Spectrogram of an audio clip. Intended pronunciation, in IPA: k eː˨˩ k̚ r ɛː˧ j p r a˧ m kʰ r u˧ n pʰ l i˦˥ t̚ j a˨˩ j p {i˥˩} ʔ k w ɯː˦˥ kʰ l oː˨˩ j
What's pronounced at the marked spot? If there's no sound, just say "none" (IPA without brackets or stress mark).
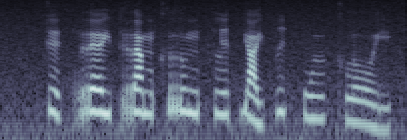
i˥˩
